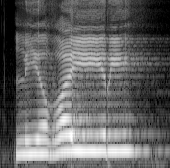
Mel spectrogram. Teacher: huruf ro dibunyikan secara tarqik sebab barisnya di bawah maka dibacanya tipis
